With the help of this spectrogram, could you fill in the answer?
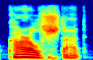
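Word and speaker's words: Karlstadt: misma universidad se llama Andrés carlstad o carlstad lo pronuncian en en alemán y también con él viene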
